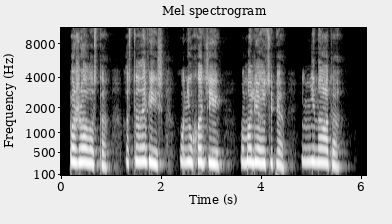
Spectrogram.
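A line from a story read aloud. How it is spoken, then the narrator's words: Whimpering, breaking down. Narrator (Russian): Не в силах больше сдерживаться, я захныкала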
